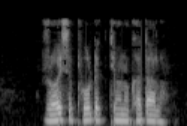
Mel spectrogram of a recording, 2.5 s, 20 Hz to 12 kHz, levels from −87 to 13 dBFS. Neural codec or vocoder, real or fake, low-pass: none; real; 7.2 kHz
